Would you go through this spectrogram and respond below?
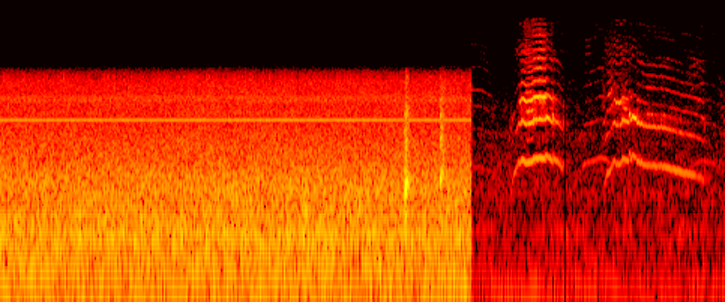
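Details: Domestic mother cat carrying her kittens, talking to them. A long stretch of steady background hiss comes first, then two short, clear, tonal meows, each rising and then falling, about a second apart.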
